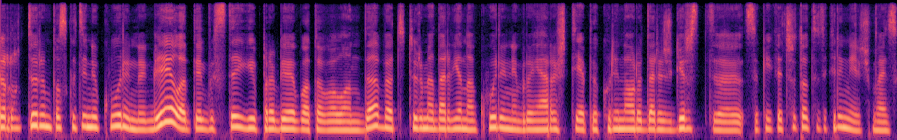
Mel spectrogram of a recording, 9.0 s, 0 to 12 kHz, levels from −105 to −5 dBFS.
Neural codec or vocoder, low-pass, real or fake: codec, 24 kHz, 1 kbps, SNAC; 10.8 kHz; fake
